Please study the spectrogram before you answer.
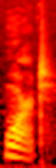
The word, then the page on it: wart: American English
